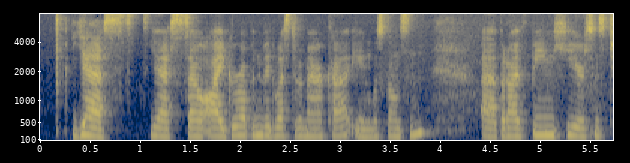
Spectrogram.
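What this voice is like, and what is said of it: American accent. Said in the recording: “I hear an American accent,”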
